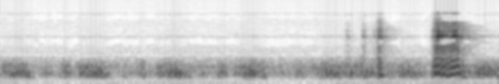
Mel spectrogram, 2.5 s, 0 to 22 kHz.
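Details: Normal fetal heartbeat at 12 weeks 6 days on a handheld fetal Doppler: fast, even whooshing pulses at around 150 beats a minute.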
